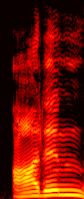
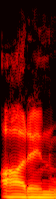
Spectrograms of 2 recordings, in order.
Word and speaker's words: Aden: terrorism problem here too send us money you pronounce that oddin the gulf of aden yes okay i've been pronouncing it wrongly for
